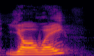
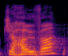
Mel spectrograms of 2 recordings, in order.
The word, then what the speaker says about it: Yahweh: We might try and put that into sounds that we can say in our language, which can be pronounced as Yahweh or Jehovah is the slightly more traditional way of saying it.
